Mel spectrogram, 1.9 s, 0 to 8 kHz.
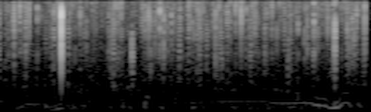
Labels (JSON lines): {"label": "biophony, cascading saw", "recorder": "SoundTrap 600 or HydroMoth"}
